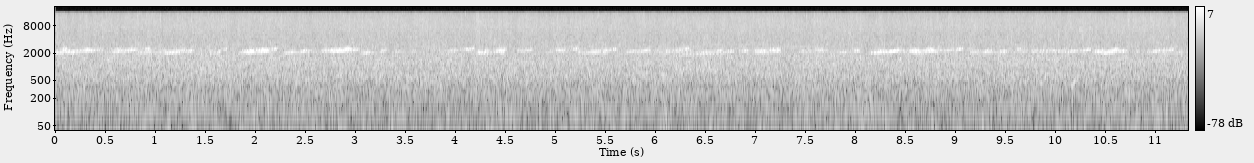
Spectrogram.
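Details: By a river deep in a pristine forest, frogs keep up a fast, high-pitched pulsing croak, louder in bursts, beneath and within the constant wash of moving water.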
